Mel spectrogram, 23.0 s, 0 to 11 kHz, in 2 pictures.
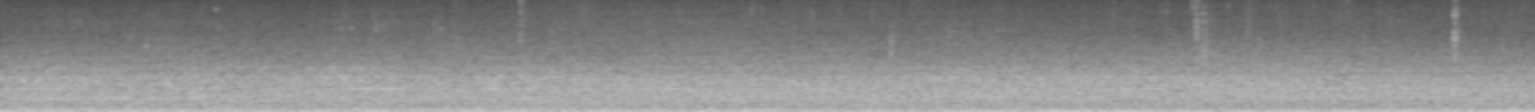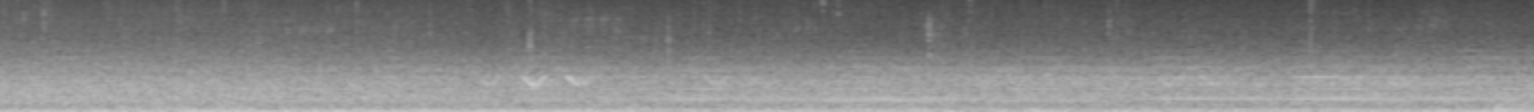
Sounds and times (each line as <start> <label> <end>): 20.1 Church bells 23.0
